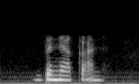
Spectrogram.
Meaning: natural
- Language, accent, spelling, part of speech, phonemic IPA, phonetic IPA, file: Armenian, Eastern Armenian, բնական, adjective, /bənɑˈkɑn/, [bənɑkɑ́n], Hy-բնական.ogg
